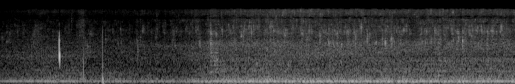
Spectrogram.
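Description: Zucchini chips fry in a pan with a steady, soft sizzle that grows slightly fuller after the first couple of seconds, with a couple of brief clicks near the start and no talking.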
